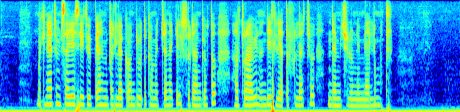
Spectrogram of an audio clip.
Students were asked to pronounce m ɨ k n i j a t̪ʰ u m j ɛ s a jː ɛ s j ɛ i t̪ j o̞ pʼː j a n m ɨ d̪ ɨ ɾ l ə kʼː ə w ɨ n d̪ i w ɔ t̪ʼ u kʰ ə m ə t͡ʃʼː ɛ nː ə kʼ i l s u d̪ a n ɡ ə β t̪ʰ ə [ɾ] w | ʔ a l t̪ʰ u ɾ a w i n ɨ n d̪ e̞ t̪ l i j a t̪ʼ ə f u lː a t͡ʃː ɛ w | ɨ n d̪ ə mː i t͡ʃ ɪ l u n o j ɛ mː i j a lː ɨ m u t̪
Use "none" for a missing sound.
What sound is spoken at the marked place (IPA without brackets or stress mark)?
none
